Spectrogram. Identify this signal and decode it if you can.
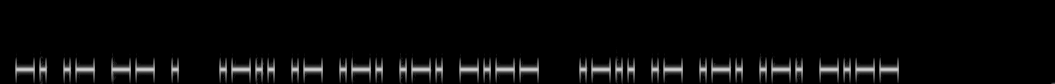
Morse code, heard as a keyed tone, about 20 wpm, 700 Hz. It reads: NAME LARRY LARRY
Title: Practice QSO - Exchange 1 - Beginning - 20wpm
